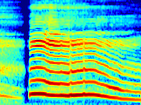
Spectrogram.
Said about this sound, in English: He yawned.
